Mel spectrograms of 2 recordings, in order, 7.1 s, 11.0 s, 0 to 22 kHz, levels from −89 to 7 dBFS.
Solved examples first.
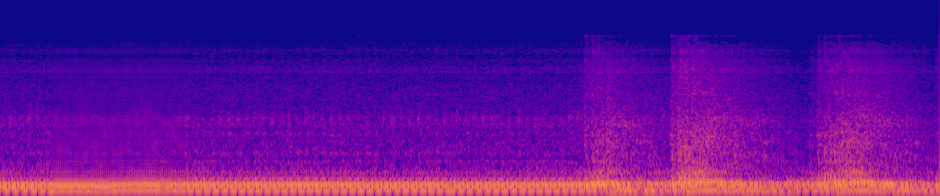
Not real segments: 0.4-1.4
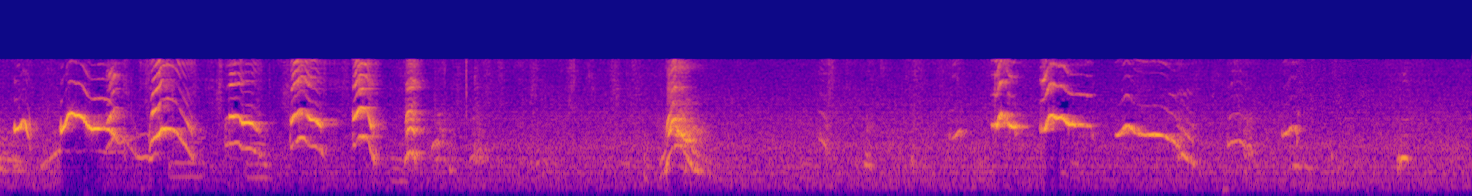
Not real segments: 0.0-9.7; 10.3-11.0

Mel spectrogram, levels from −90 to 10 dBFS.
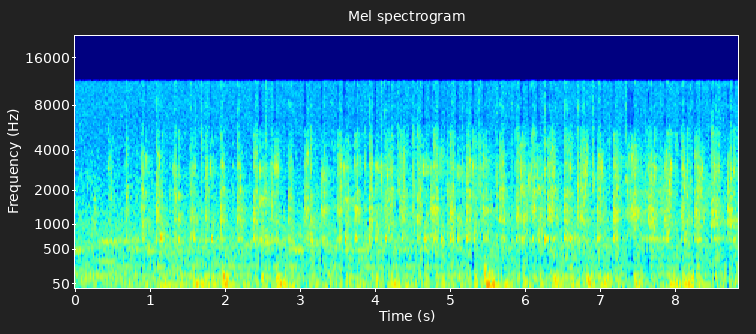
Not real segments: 2.7-3.8; 7.4-8.2

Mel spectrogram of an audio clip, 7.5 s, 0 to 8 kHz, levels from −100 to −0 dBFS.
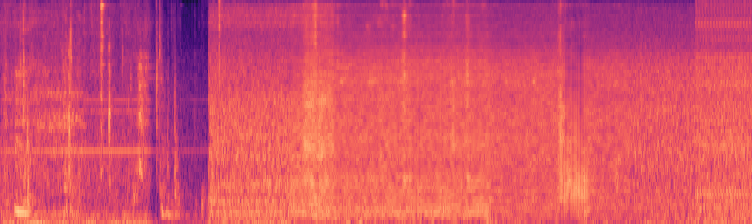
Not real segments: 2.9-6.3

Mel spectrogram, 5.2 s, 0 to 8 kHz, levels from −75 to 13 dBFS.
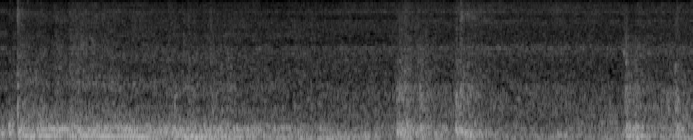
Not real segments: none

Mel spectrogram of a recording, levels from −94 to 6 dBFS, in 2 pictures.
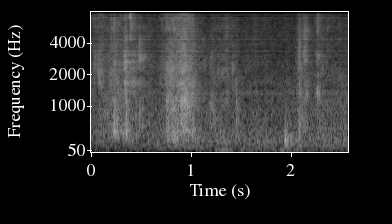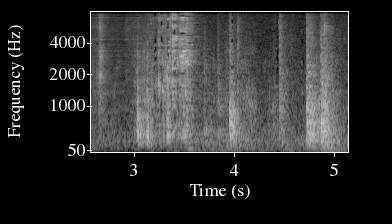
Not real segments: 0.0-3.1

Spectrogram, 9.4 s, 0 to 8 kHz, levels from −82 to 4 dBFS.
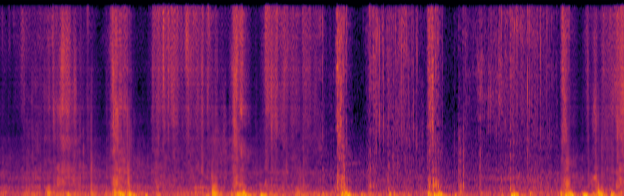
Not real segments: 0.0-4.8; 8.4-9.4

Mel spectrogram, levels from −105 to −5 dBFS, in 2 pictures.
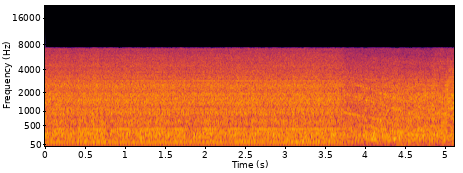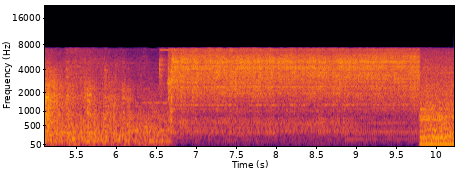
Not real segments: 4.9-6.4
